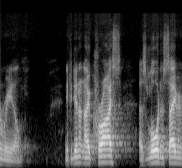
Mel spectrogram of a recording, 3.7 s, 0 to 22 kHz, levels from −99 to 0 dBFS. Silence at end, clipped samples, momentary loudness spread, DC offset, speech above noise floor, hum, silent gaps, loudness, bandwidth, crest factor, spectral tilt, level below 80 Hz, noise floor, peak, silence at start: 0 s; under 0.1%; 20 LU; under 0.1%; 50 dB; none; none; -21 LUFS; 11.5 kHz; 18 dB; -4.5 dB/octave; -80 dBFS; -71 dBFS; -4 dBFS; 0 s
